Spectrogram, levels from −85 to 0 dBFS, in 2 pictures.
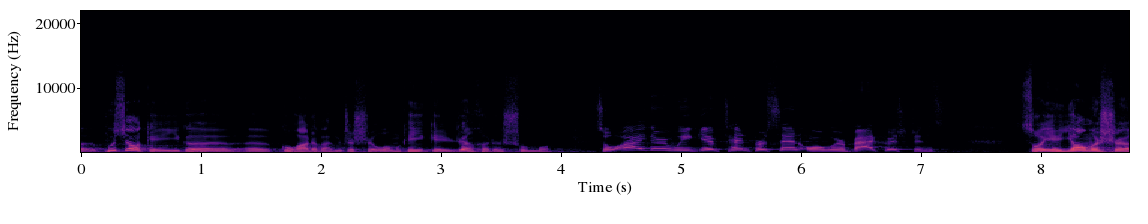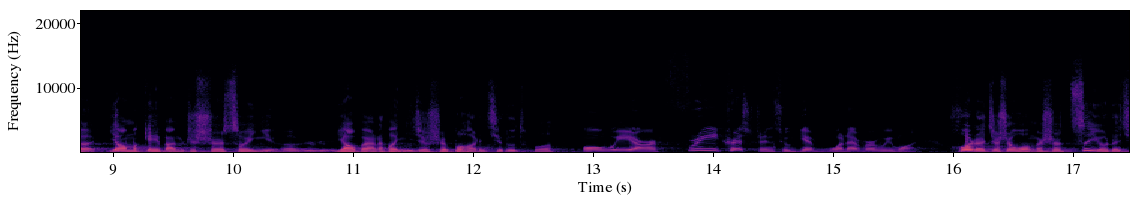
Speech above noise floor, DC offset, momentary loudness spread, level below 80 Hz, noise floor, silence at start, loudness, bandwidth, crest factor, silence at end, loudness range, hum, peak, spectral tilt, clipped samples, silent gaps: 32 dB; under 0.1%; 15 LU; -82 dBFS; -76 dBFS; 0 s; -44 LUFS; 13.5 kHz; 22 dB; 0 s; 9 LU; none; -22 dBFS; -6 dB/octave; under 0.1%; none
